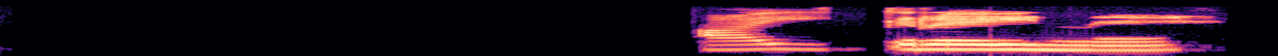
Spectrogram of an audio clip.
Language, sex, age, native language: Icelandic, female, 7, Icelandic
